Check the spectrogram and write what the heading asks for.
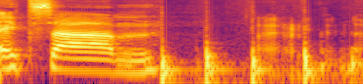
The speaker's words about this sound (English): Stop tapping the table. Sorry, I'm sorry. I'm sorry, listeners.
